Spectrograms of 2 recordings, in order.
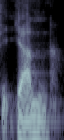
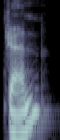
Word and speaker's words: Jan: It's Jan. Jan like um Jenny.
